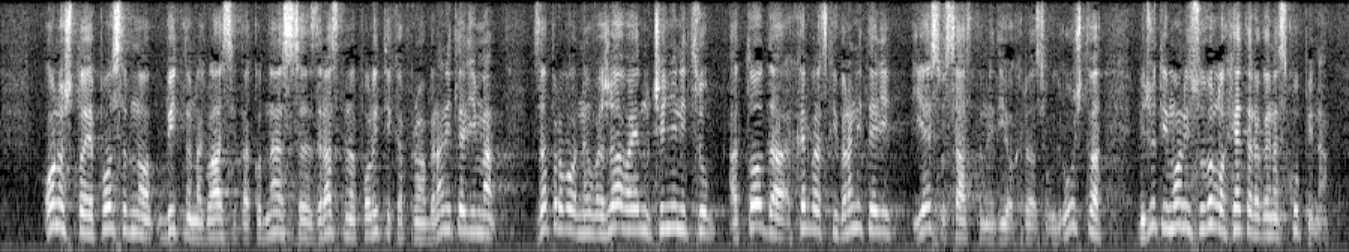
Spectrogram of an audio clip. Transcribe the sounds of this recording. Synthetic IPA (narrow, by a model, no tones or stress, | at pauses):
o̞no̞ʃt̪o̞je̞po̞ːse̞bno̞bit̪no̞naɡlˠaːsit̪ako̞d̪naːszd̪ɾavst̪ʋe̞napo̞lit̪ikapɾe̞mabɾanit̪e̞ʎima | zapɾaʋo̞ne̞uʋaʒaːʋaje̞d̪nut͡ʃiɲe̞nit̪suat̪o̞ːd̪axr̩ʋat̪skibɾanit̪eʎi | je̞susaːst̪aʋnid̪io̞xr̩ʋat̪sko̞ɡd̪ɾuːʃt̪ʋame̞d͡ʑut̪imo̞nisuʋr̩lˠo̞xe̞t̪eɾoɡonaskupina̰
